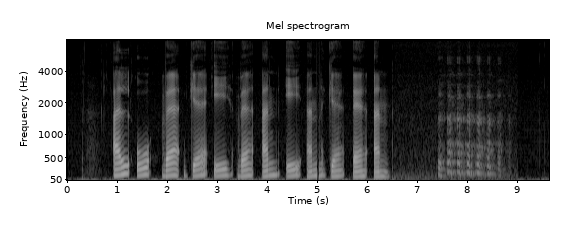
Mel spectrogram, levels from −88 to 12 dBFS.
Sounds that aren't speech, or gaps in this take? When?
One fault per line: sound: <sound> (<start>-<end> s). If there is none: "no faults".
sound: dropout (5.0-5.0 s)
sound: laugh (7.4-8.9 s)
